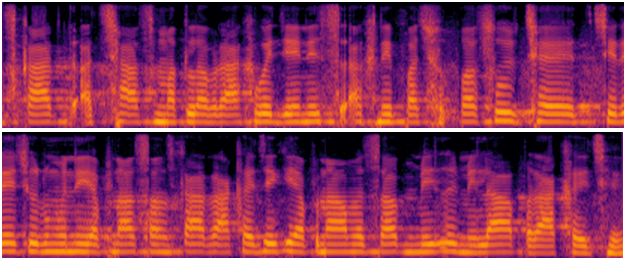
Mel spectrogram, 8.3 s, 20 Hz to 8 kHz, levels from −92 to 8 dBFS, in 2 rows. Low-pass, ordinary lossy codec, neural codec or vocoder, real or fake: 7.2 kHz; none; none; real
